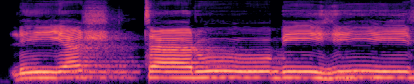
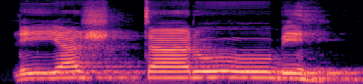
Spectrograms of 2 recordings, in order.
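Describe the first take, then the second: First: The final vowel is held for two beats. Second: The word ends abruptly with no final vowel. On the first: The reader joins it to the next word. "Kalau digabungkan menjadi dua harokat" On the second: The reader stops at this word. "Kalau kita berhenti akan menjadi bih, tidak ada panjang sama sekali"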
